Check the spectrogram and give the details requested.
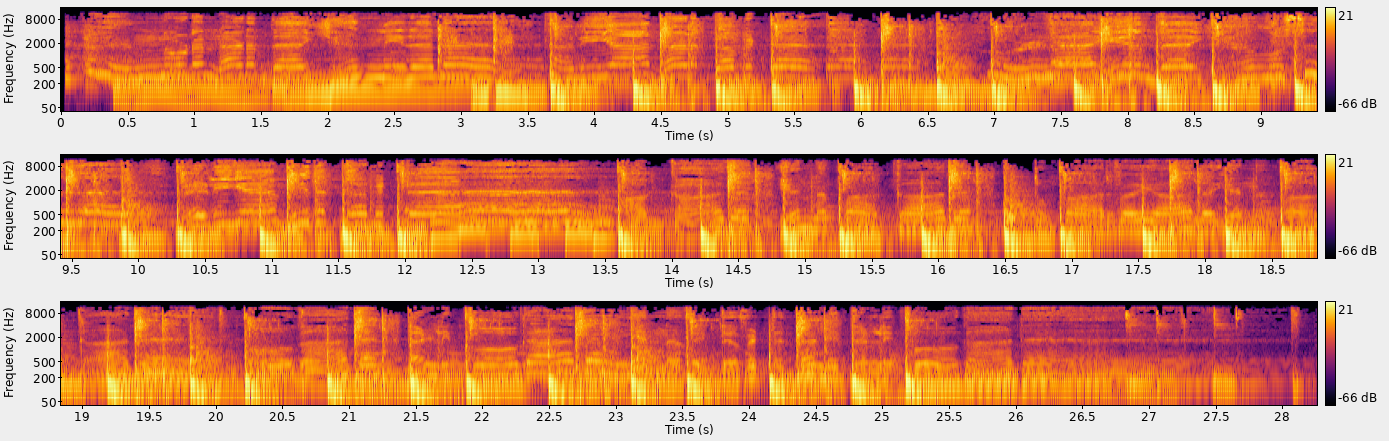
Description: Tamil Movie Song Ringtone; Aaru

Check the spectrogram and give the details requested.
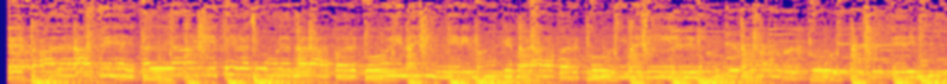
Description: Hindi

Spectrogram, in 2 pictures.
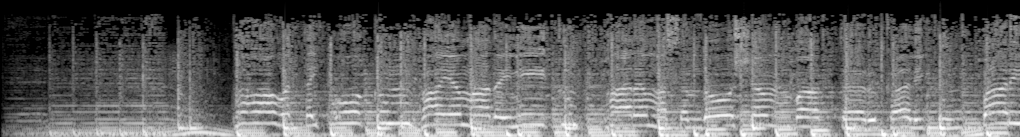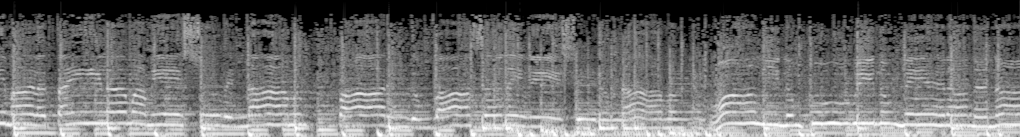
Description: Tamil Christian songs; ringtone

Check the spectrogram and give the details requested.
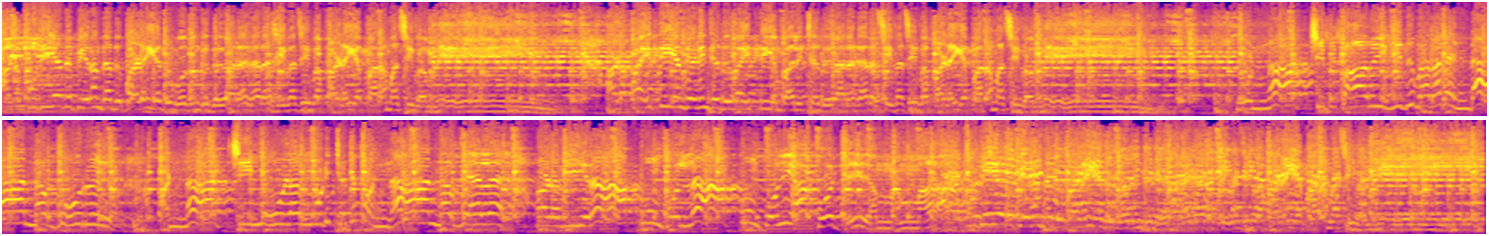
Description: Tamil Song Ringtone

